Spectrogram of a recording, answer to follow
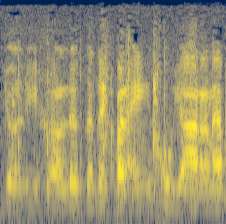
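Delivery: ordinary talk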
